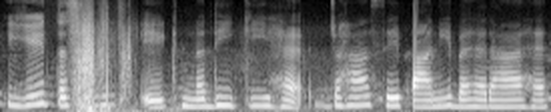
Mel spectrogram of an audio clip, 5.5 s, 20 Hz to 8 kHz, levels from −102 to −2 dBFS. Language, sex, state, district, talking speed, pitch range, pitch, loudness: Hindi, female, Maharashtra, Mumbai Suburban, 130 wpm, 185-220 Hz, 210 Hz, -16 LUFS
